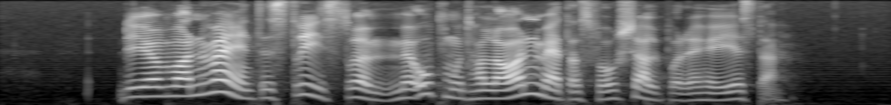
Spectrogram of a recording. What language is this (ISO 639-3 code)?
nor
